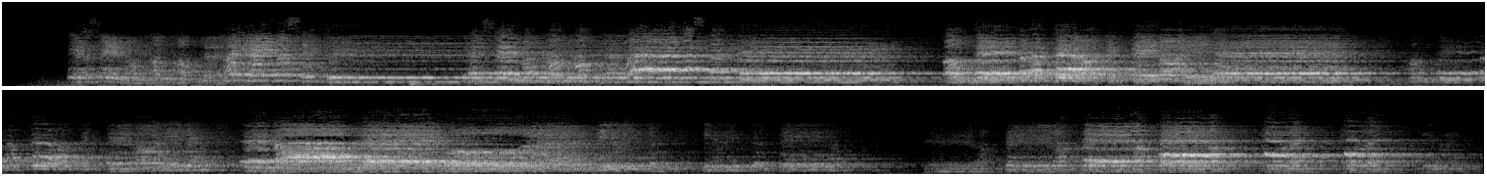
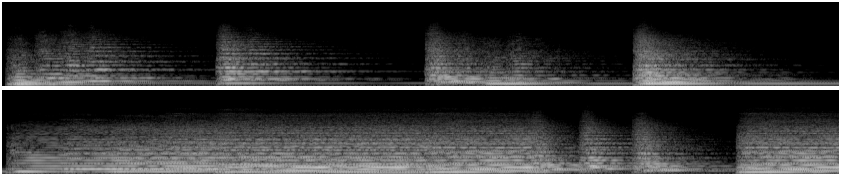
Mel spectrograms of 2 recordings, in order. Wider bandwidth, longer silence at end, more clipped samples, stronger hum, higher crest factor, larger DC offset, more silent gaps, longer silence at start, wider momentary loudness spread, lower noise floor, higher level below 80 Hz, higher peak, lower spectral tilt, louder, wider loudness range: about the same, 10 kHz vs 10 kHz; about the same, 0.05 s vs 0 s; neither; neither; about the same, 20 dB vs 16 dB; second, under 0.1% vs 0.1%; neither; first, 0.65 s vs 0.05 s; about the same, 18 LU vs 19 LU; first, -59 dBFS vs -54 dBFS; second, -58 dBFS vs -48 dBFS; first, -4 dBFS vs -8 dBFS; second, -5 dB/octave vs -8 dB/octave; about the same, -22 LUFS vs -24 LUFS; about the same, 12 LU vs 10 LU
